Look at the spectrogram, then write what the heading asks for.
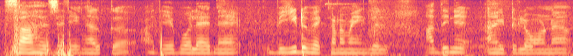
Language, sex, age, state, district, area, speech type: Malayalam, female, 18-30, Kerala, Kollam, rural, spontaneous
